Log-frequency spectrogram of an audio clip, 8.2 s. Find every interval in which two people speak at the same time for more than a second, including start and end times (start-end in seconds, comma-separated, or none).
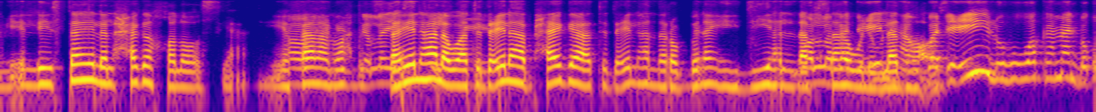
2.2-3.8, 5.9-7.2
